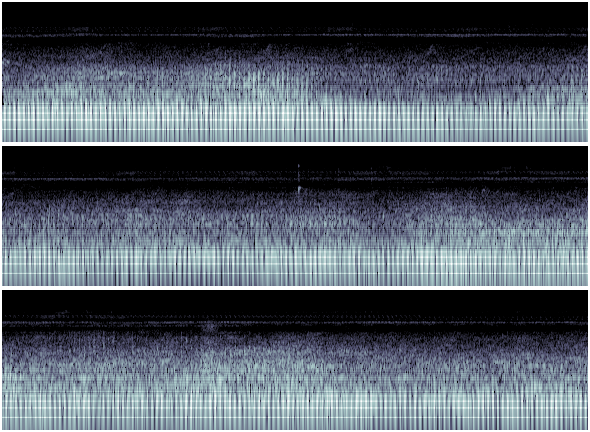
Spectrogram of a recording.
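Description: Steady low engine drone, with a faint high steady trill above it.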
